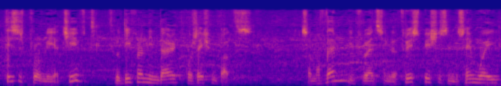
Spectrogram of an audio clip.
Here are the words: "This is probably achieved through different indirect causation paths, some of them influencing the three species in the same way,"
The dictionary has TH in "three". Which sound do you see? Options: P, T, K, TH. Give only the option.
TH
